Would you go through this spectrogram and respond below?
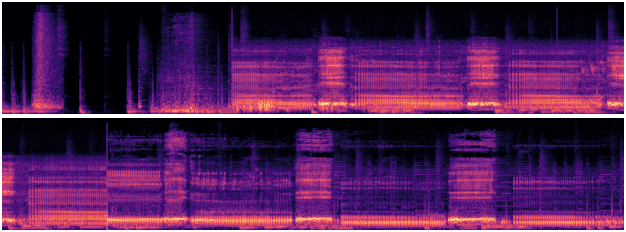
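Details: Wild koala in the Australian bush growling: deep, rasping snore-like bellows in long repeated phrases, alternating with short harsher bursts, after a brief quiet start.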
